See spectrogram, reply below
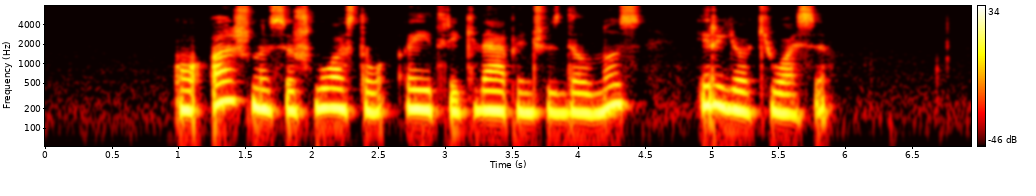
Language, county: Lithuanian, Vilnius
